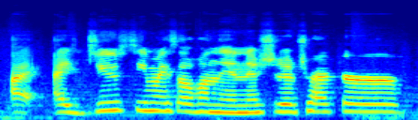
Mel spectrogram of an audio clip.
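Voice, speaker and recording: A woman's voice: fairly high pitch, fairly even intonation, fairly quick, bright, forceful tone, soft background music. A woman chatting casually as a player in a tabletop game. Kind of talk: casual chat.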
